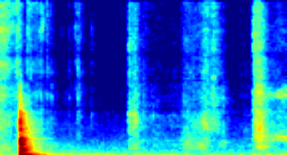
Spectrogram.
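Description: A single sharp wooden knock just after the start, with a brief ring, as the bağlama's wooden body is handled and set down against a chair; a low steady hum runs underneath.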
